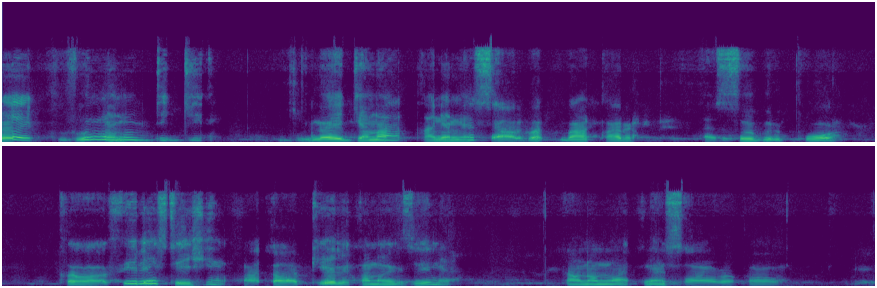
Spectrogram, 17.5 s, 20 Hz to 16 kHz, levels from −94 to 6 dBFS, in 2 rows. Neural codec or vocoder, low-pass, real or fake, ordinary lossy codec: codec, 24 kHz, 1 kbps, SNAC; 10.8 kHz; fake; Opus, 32 kbps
